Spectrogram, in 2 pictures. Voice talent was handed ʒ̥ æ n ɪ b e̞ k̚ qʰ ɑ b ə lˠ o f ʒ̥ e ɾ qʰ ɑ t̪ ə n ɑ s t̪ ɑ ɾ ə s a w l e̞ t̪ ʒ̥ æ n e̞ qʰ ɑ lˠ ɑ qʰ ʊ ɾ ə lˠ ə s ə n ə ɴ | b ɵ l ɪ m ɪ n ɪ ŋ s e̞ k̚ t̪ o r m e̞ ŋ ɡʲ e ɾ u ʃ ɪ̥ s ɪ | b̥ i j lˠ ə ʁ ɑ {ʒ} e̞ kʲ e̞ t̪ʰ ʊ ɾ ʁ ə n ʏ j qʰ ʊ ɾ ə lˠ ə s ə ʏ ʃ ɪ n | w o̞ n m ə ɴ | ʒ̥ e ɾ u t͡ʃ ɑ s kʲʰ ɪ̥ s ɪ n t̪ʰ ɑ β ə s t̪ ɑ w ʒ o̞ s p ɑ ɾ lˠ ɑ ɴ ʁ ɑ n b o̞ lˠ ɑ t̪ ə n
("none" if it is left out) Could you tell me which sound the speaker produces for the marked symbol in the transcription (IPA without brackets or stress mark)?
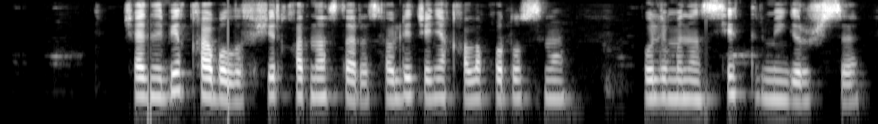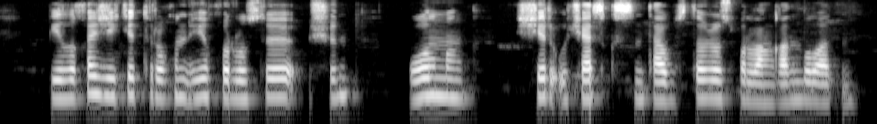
ʒ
